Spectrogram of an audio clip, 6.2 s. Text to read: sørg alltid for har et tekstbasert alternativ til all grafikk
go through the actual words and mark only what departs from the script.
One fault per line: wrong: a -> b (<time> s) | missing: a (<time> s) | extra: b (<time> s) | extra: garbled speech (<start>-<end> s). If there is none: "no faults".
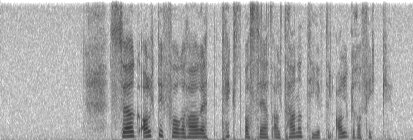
no faults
